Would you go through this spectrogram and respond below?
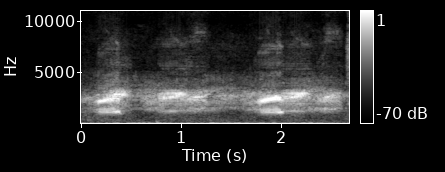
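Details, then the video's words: Evening frog chorus outdoors at the start of rain, heard at night: several overlapping high, rasping trilled calls rising and falling in bursts of about a second. "je sais pas si vous entendez les grenouilles qui chantent"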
